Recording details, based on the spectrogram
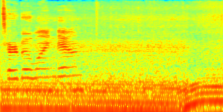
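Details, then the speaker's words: Honda Civic, automatic, with a D-series engine newly fitted with a used, mostly eBay turbo kit and not yet tuned, on a test drive at light throttle. It pulls steadily, then a rising turbo whistle swells and fades as the throttle lifts; spooling cleanly and sounding healthy. "I'm light on the throttle and you can hear that turbo [Laughter] [Music] spool"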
